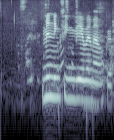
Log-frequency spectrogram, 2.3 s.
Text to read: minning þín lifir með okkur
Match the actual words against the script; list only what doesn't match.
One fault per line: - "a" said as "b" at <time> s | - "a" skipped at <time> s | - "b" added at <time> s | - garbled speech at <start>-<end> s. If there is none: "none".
none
